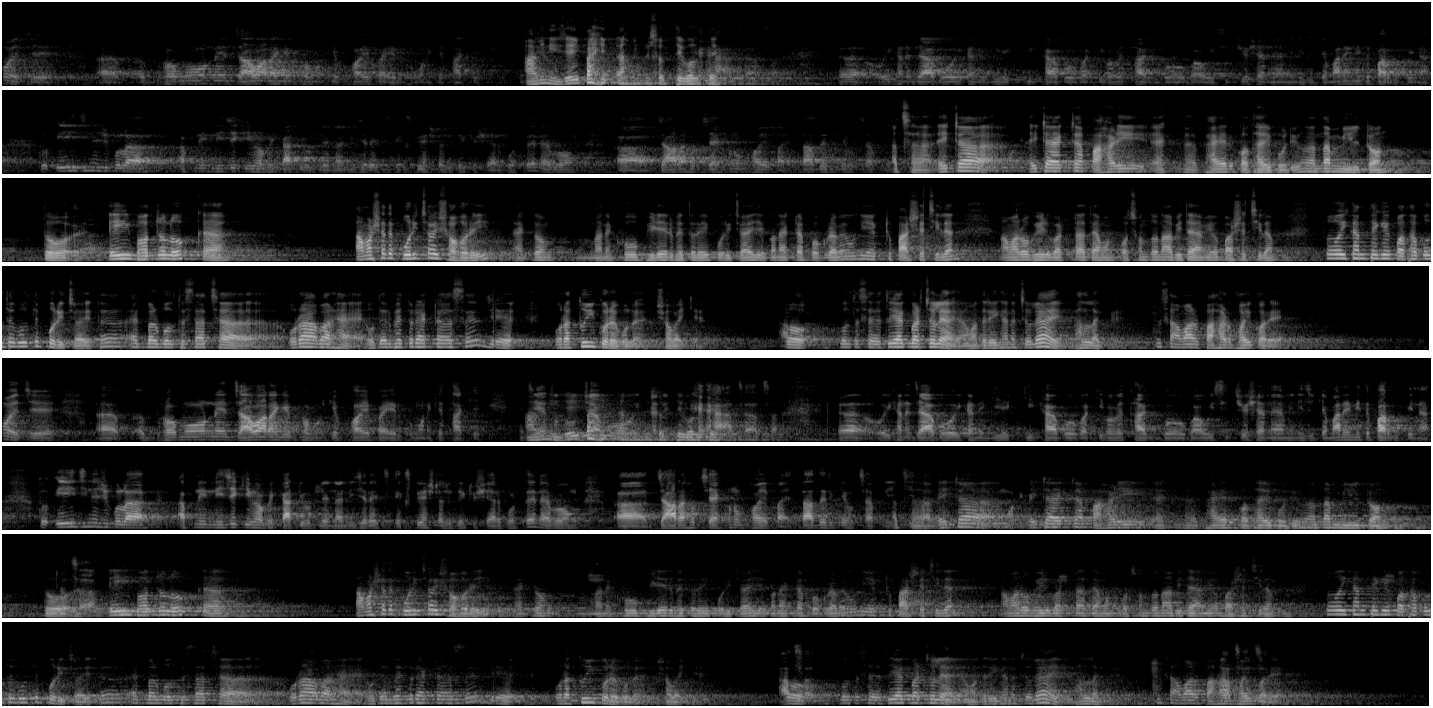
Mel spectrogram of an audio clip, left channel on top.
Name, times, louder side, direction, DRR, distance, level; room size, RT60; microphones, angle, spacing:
voice 1, 0.0-4.6 4.9-6.6 6.9-23.7 24.2-24.6 29.3-29.5 34.5-34.6 39.1-39.2 50.6-51.0 54.4-54.5 55.0-55.2, right 6 dB, 80° right, 12 dB, 0.5 m, -37 dB
voice 2, 5.2-7.2 23.3-28.2 29.0-30.9 32.1-48.0 48.4-49.9 50.7-50.9 51.3-54.1 54.4-55.7, left 5 dB, 50° left, 14 dB, 0.4 m, -29 dB
20.5 x 11.0 x 3.0 m, 2.6 s
head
